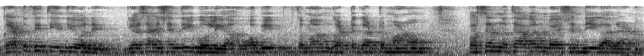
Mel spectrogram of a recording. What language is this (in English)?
Sindhi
